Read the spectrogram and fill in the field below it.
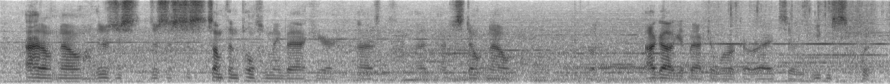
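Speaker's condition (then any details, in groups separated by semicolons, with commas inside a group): No condition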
